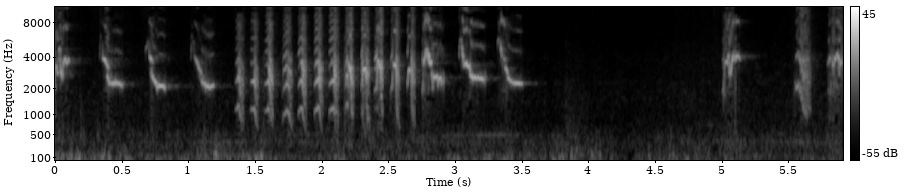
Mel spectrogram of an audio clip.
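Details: Black-winged myna song, used for stimulating captive birds: three falling whistled notes, a rapid run of about fourteen clipped harsh notes, two more downslurred whistles, a pause, then a few loud shrill calls.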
